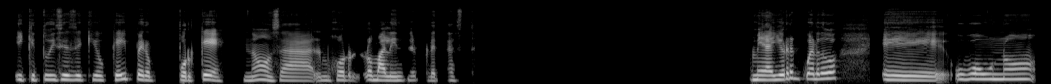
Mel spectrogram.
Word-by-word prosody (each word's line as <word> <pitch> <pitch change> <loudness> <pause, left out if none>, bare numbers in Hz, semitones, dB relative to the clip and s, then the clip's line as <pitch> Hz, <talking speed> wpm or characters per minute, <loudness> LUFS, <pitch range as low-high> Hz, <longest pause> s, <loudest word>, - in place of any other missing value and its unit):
y 215 - -3
que 215 +2 -4
tú 220 +1 -3
dices 215 0 +2
de 210 - +1
que: 210 0 -3
"Okey, 215 +4 +1
pero, 215 -6 0 0.2
¿por 190 -2 -1
qué?", 200 -6 +5 0.2
¿no?, 205 +4 -2
o - - -3
sea, 175 -1 -2
a - - -8
lo 175 - -8
mejor 190 +1 -4
lo 210 - -1
malinterpretaste. 185 -1 -4 2.7
Mira, 215 -1 +4
yo 225 +1 +5
recuerdo, 260 +1 +2 0.4
eh, 200 -4 +1
hubo 235 +2 +1
uno, 240 0 +1
210 Hz, 135 wpm, -22 LUFS, 190-230 Hz, 2.7 s, qué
